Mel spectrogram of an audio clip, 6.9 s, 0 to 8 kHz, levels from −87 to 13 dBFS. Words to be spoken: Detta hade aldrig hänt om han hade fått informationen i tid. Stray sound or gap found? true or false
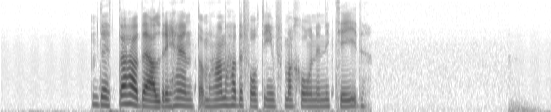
false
